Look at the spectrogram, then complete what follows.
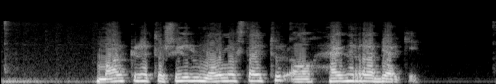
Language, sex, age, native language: Icelandic, male, 60-69, Icelandic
